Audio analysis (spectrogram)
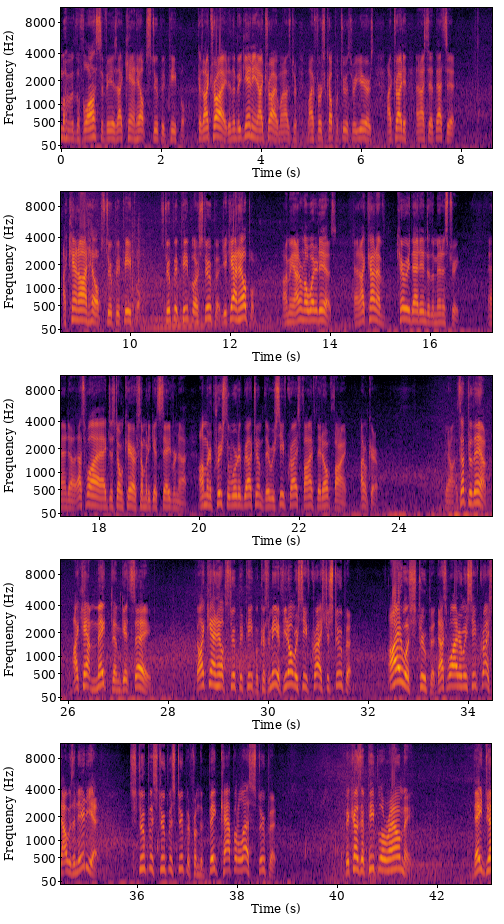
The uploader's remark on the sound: FRIDAY STREET SERMON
